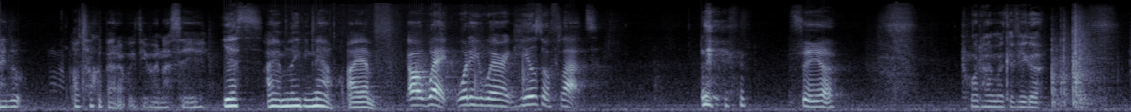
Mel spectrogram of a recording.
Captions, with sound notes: I'll talk about it with you when I see you- Yes! I am leaving now. I am- Oh wait. What are you wearing heels, or flats? (laughing) See ya. What homework have you got?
